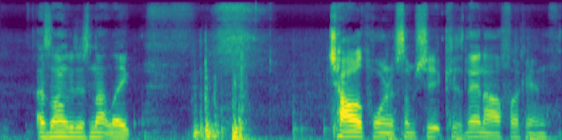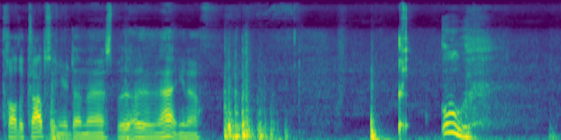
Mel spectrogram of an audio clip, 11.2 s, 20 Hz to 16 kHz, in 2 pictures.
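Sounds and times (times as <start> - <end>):
speech: 0.4 - 2.5, 3.3 - 8.1, 10.0 - 10.6
low rumbling burp: 9.5 - 9.9.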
